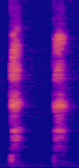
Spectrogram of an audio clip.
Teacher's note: It's a lip puffer. Lips are together and it's unvoiced.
